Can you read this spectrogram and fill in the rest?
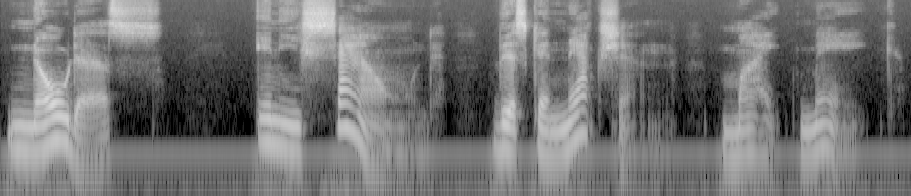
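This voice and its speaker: A woman guides an imagery meditation at an extremely slow pace, in short, deliberate phrases separated by long pauses. Her pitch moves up and down noticeably as she gives instructions, and the sound is dry and close. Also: very animated, no room sound.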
